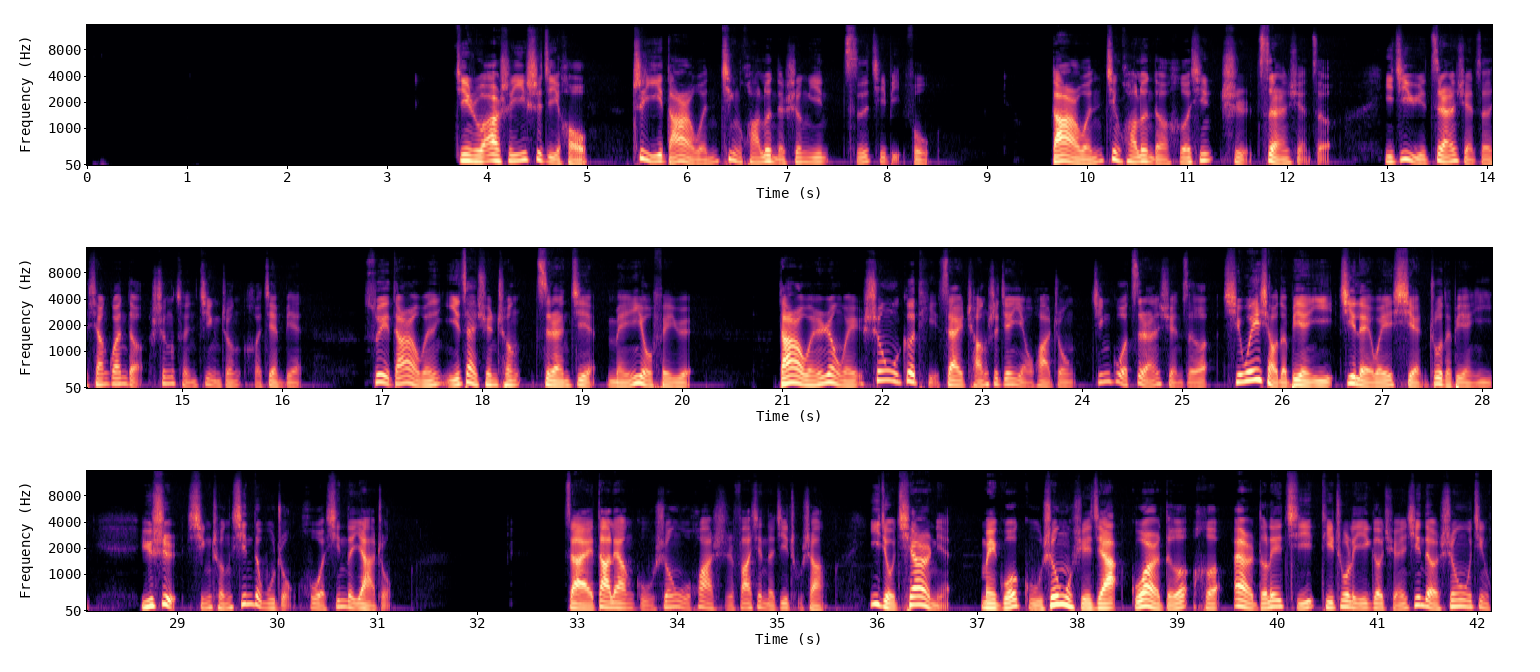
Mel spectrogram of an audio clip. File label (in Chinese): 科普类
